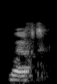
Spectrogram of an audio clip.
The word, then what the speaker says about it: LIIFT: Jen, how do you pronounce that? Lift.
